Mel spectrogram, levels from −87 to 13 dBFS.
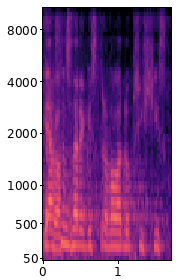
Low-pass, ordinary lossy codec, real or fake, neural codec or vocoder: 9.9 kHz; Opus, 16 kbps; fake; vocoder, 22.05 kHz, 80 mel bands, WaveNeXt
